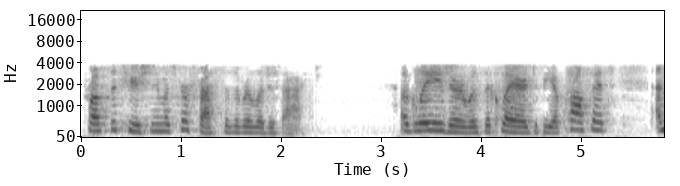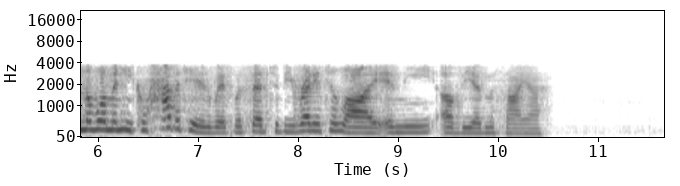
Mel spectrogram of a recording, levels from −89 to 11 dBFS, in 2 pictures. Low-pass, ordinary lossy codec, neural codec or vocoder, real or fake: 3.6 kHz; AAC, 16 kbps; none; real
